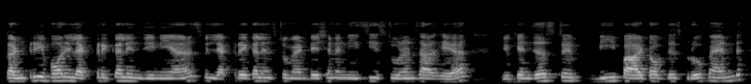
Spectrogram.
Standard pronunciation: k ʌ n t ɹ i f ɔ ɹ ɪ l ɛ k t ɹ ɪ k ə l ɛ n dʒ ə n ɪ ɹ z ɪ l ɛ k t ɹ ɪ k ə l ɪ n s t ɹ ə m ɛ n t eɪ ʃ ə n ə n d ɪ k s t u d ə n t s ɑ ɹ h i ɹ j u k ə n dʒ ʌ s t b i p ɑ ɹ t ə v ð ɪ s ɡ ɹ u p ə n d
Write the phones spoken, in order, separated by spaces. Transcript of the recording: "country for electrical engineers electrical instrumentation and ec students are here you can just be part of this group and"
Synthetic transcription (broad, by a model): k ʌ n t ɹ i f ɔ ɹ ɪ l ɛ k t ɹ ɪ k ə l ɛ n dʒ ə n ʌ ɹ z ɪ l ɛ k t ɹ ɪ k ə l ɪ n s t ɹ ə m ɛ n t eɪ ʃ ə n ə n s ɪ s t u d ə n t s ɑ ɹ h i ɹ j u k ə n dʒ ʌ s t b i p ɑ ɹ t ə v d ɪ s ɡ ɹ u p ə n d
